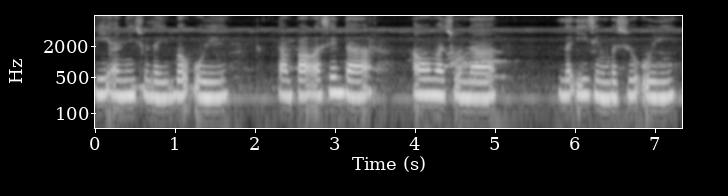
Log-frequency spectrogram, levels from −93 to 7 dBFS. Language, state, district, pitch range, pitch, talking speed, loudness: Manipuri, Manipur, Imphal West, 210-235 Hz, 225 Hz, 80 wpm, -15 LUFS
